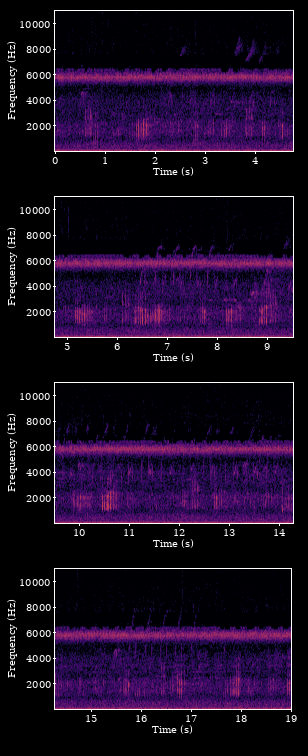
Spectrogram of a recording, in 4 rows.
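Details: Rhacophorus arboreus calling in a Tsuruoka wetland, Japan, on 19 June 2021, captured with paired Sennheiser mics: irregular short knocking croaks from several frogs, denser early then sparser, with Kinhibari crickets trilling steadily high above and faint low rumble.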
